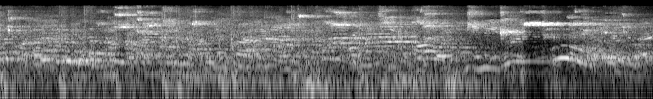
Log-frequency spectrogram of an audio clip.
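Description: Basketball game sounds in an echoing gym: a ball bouncing on the hardwood court under overlapping shouts and voices, including a call of "let's go".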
